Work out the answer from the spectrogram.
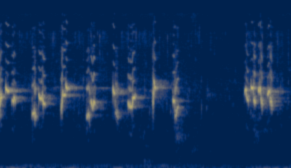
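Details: Sooty-headed bulbul in gacor song, used to lure reluctant bulbuls into singing: separate whistled phrases with dropping, throaty notes, roughly two a second, then a pause and a closing burst of quick chirps.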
